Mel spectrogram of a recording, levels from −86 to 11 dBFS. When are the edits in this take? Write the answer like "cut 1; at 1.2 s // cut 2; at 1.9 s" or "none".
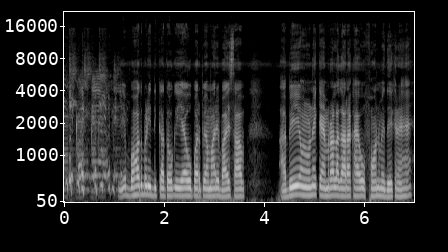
cut 1; at 0.9 s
